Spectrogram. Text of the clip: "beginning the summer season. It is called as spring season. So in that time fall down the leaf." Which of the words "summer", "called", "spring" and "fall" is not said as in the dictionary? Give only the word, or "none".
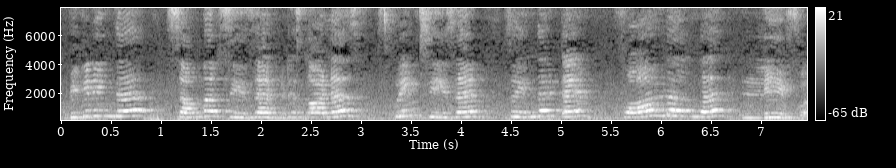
none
